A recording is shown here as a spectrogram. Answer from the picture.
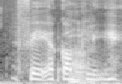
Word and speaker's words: fait accompli: How do you pronounce it? Fait accompli. Fait accompli.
